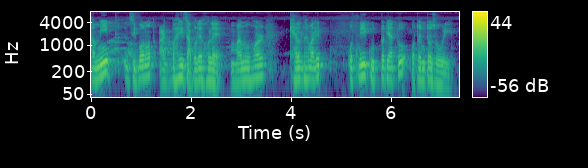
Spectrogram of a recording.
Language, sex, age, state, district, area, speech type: Assamese, male, 30-45, Assam, Jorhat, urban, spontaneous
